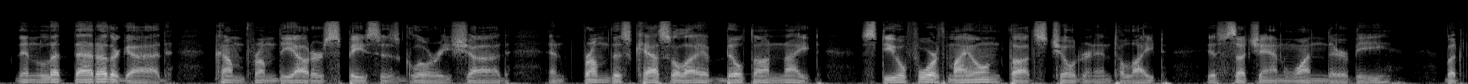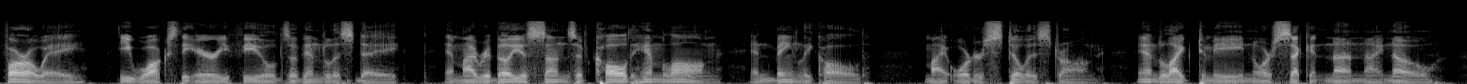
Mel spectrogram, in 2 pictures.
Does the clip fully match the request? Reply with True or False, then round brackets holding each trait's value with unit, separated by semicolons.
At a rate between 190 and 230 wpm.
False (145 wpm)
